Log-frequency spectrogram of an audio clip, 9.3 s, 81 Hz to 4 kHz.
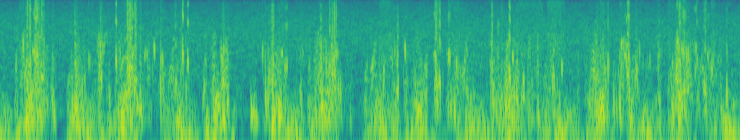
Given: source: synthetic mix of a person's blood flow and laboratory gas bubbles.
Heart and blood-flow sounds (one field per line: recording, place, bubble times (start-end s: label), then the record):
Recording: Doppler ultrasound of blood flow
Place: precordium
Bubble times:
0.23-0.71 s: bubbles
0.88-1.16 s: bubbles
1.19-1.38 s: bubbles
1.43-2.08 s: bubbles
2.17-2.39 s: bubbles
2.74-2.89 s: bubbles
3.12-3.62 s: bubbles
3.74-3.81 s: bubbles
3.91-4.44 s: bubbles
4.74-4.99 s: bubbles
5.03-5.11 s: bubbles
5.19-5.35 s: bubbles
5.41-5.54 s: bubbles
5.57-5.88 s: bubbles
6.08-6.78 s: bubbles
6.84-7.07 s: bubbles
7.35-8.14 s: bubbles
8.20-8.29 s: bubbles
8.36-8.96 s: bubbles
9.05-9.13 s: bubbles
From the record:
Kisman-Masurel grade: 333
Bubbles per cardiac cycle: rolling drumbeat, 9 or more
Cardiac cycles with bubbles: 50 to 99%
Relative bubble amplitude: loud (0.450 to 0.775)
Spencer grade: 3 (all of the cardiac periods contain showers or single bubble signals, but not dominating or overriding the cardiac motion signals)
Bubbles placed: anywhere in the cardiac cycle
